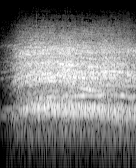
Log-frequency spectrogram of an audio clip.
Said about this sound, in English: Good, what a crowd. This is unbelievable. Make some noise.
